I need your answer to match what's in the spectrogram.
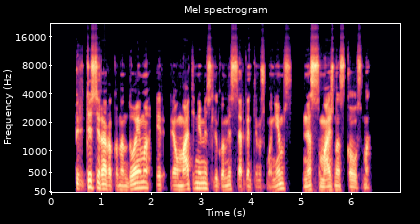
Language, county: Lithuanian, Tauragė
